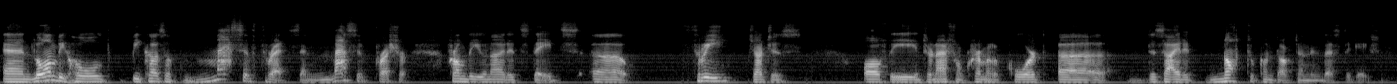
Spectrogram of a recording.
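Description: A man whose first language is Spanish gives a long interview answer, arguing in a measured, emphatic way. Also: mid-range voice, vocal fry, pushed and bright, slightly rough. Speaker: interview guest. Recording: dull lo-fi recording.

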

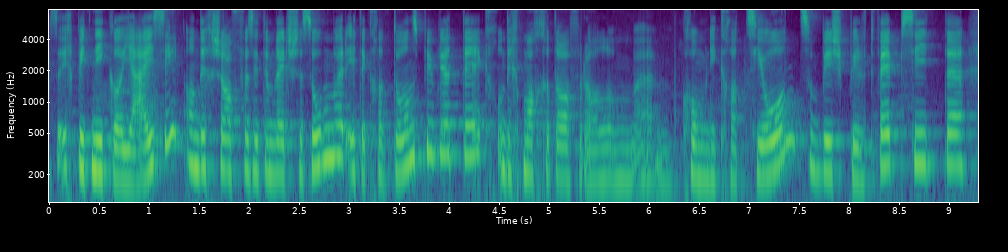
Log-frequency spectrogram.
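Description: A woman's voice: medium pitch, normal speed, few pauses, a little mellow. A woman with a Swiss German accent answering informal interview questions as a library staff member.

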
